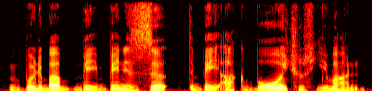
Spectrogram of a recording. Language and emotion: Kashmiri, neutral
